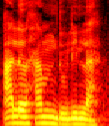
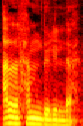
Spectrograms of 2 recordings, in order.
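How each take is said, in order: First: An e-like vowel follows the l of al. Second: The l of al carries no vowel. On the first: The speaker calls it wrong. "jangan alhamdulillah" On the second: The speaker calls it right. "Harusnya sukun ya sukun al"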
